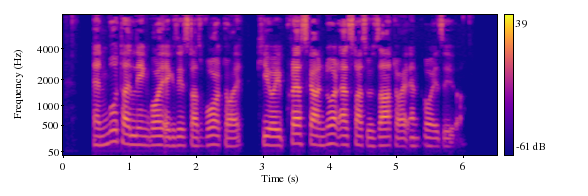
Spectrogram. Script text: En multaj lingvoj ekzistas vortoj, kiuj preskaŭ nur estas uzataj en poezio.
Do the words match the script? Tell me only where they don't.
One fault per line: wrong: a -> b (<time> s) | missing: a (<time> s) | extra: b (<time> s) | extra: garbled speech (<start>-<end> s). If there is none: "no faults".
no faults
